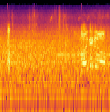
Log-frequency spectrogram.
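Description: Freight train tank cars rolling past over a steel girder bridge: a steady rolling noise with one sharp click a little after the start.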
